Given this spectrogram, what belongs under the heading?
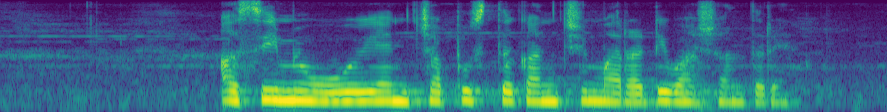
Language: Marathi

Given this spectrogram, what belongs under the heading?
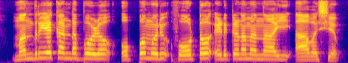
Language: Malayalam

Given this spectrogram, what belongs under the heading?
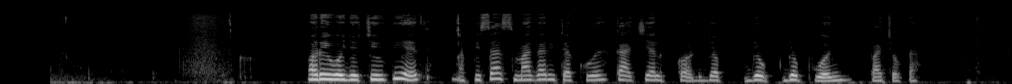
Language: Luo (Kenya and Tanzania)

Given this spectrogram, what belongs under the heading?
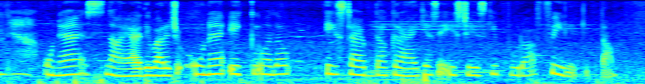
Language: Dogri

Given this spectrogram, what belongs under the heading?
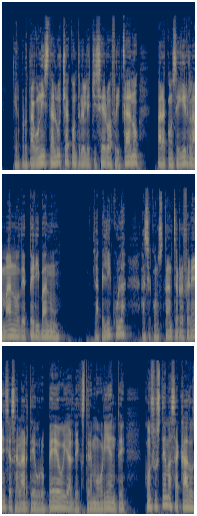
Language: Spanish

